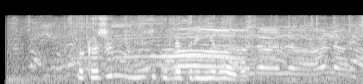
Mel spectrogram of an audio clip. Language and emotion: Russian, neutral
